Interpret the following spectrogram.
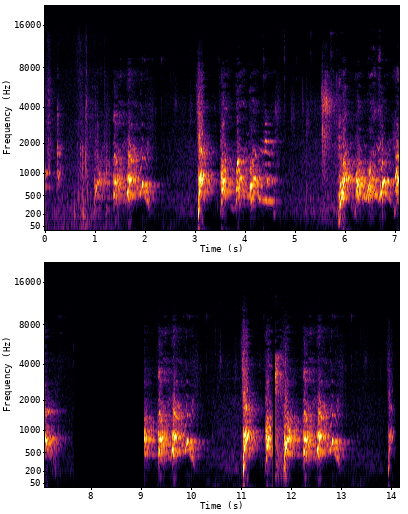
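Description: A dog barking and yipping: a string of short, sharp barks in clusters, cut off for about a second around halfway through, then going on again.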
